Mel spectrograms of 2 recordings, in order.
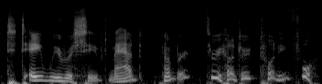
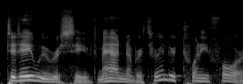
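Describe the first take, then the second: First: It is read in a tearful, crying voice. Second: It is read in a plain, normal voice.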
